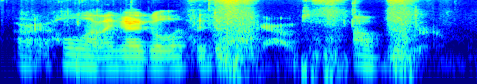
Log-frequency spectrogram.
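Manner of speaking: usual speaking voice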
